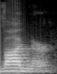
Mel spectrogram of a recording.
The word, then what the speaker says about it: Wagner: He managed to sign a Europewide famous soprano by the name of Johanna Vagner, spelled Wagner but pronounced Vagner.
